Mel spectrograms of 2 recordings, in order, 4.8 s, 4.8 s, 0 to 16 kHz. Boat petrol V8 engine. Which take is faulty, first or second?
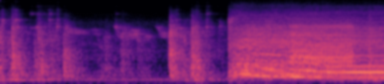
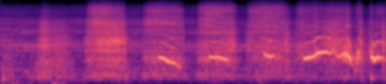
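second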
